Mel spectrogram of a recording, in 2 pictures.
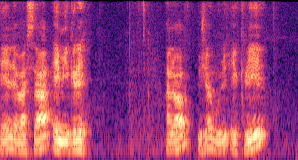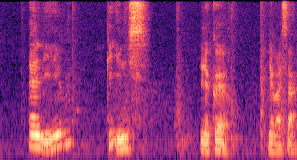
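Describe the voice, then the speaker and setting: A man with a Cameroonian accent at a medium pitch, ordinary pitch variation, very slow pace and long, frequent pauses, with audible room echo. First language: Basaa (speaking French). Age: 80s+. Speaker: author. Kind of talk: interview.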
